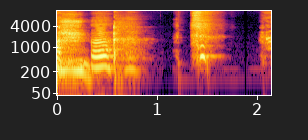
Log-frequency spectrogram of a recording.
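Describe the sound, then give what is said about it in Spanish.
A man's voice imitates the small, delicate sneeze of his wife, like a little rabbit: a breathy intake, then a few quick, light, squeaky bursts, fairly soft, with short pauses between them. “Y yo me la acuerdo de mi señora, güey, porque estornuda así como conejita.”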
